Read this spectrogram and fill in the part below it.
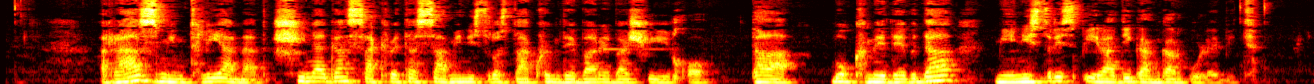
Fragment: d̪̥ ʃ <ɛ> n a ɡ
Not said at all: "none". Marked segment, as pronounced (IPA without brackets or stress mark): i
